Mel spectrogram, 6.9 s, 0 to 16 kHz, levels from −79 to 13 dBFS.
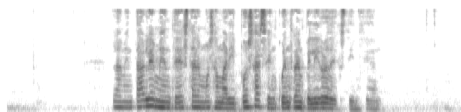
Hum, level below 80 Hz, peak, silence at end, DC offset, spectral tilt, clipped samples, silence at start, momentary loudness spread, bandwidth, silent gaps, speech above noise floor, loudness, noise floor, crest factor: none; -58 dBFS; -4 dBFS; 1.25 s; under 0.1%; -4 dB/octave; under 0.1%; 1.7 s; 13 LU; 12 kHz; none; 46 dB; -24 LUFS; -71 dBFS; 22 dB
